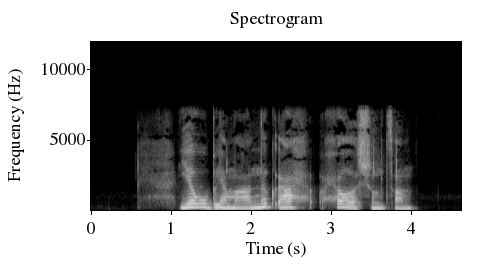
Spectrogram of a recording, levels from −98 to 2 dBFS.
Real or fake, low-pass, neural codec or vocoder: real; 7.2 kHz; none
